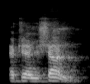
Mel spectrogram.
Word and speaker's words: attention: the syllable before it so let's say were like attention so attention that t-i-o-n is a part of the second syllable tension so there it it still is stressed on the sound on the word on the syllable tension attention so he drew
